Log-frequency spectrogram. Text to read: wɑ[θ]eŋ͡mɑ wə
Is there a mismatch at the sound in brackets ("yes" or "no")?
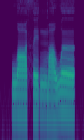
no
